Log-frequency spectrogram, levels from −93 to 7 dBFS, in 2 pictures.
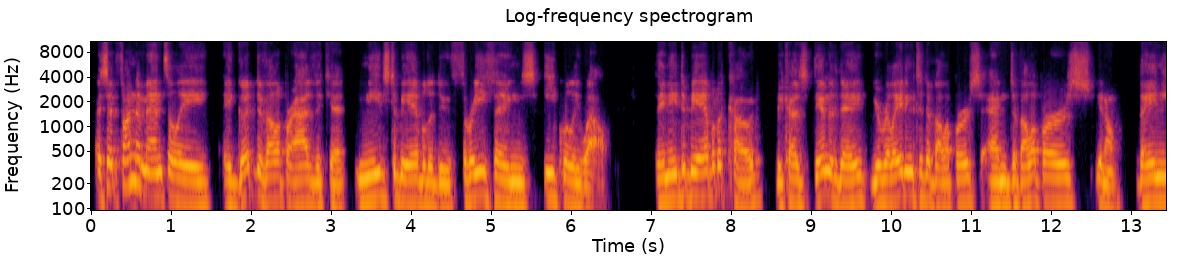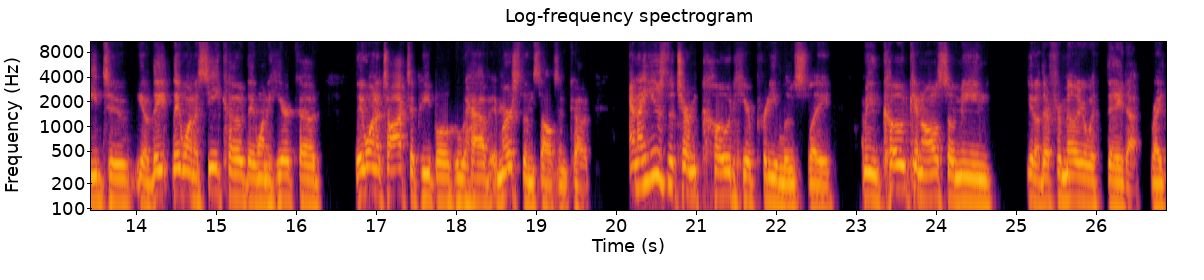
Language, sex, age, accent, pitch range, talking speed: English, male, 40-59, American, 105-130 Hz, 195 wpm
